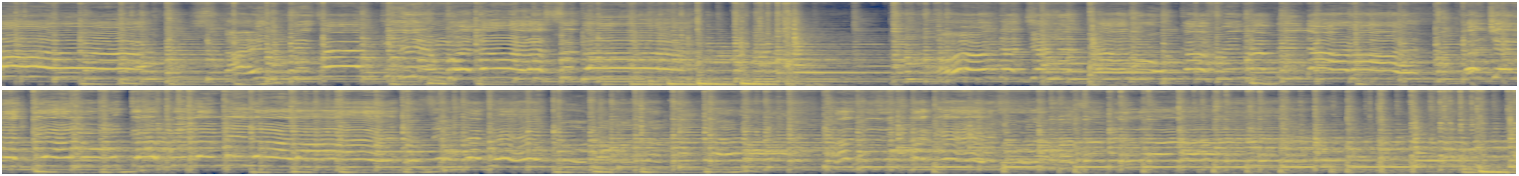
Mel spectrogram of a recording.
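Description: Live Pashto folk music: an Afghan rubab playing a wavering melody over a tabla beat, with a steady held tone underneath.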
